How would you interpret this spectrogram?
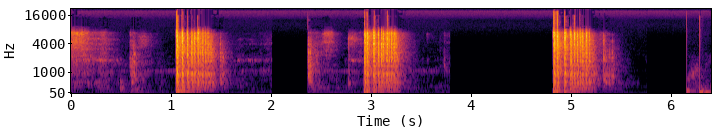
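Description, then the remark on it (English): Dice are rolled during a tabletop role-playing game to work out poison damage, clattering across a hard surface in three loud bursts, each a sharp hit followed by a brief rattling tumble, with a few smaller clicks in between and no talking. “Okay, so give me a moment while I roll these.”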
